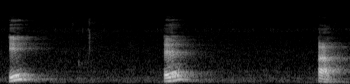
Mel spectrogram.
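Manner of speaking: ए, ए, अ spaced out, the first pitched high; separated vowel sounds. Shown as a demonstration. Teacher breaking essential into three vowels, separated vowel sounds. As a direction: sound out ए, ए, अ with long gaps. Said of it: "इसमें तीन vowel sounds ही हैं".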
